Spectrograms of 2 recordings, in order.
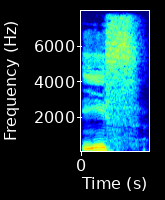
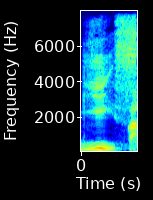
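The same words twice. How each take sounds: First: "Ease" with no y sound, rising as a question; pronounced like ease. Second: "yeast" said with a y sound up front; pronounced like yeast. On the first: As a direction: ask "Ease" starting straight on the long ee. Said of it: "I think it's ease". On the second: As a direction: start "yeast" on a y glide, like yees. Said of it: "it's pronounced like". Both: Shown as a demonstration.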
